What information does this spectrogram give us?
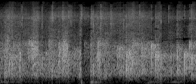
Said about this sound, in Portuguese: E aplauda Jesus mais uma vez, porque só ele merece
